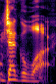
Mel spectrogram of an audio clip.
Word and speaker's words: Jaguar: Jaguar is how they say it in the commercial.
